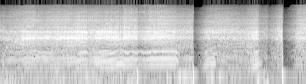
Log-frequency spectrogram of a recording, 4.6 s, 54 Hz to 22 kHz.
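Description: Honda CRF150R motocross bike's single-cylinder four-stroke engine revving hard at racing pace, its pitch rising and falling with the throttle. The throttle is briefly chopped twice, about three seconds in and again near the end.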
